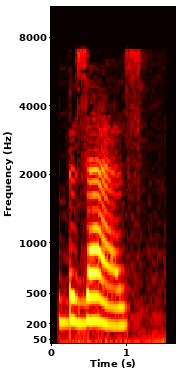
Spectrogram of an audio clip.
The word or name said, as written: bezazz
